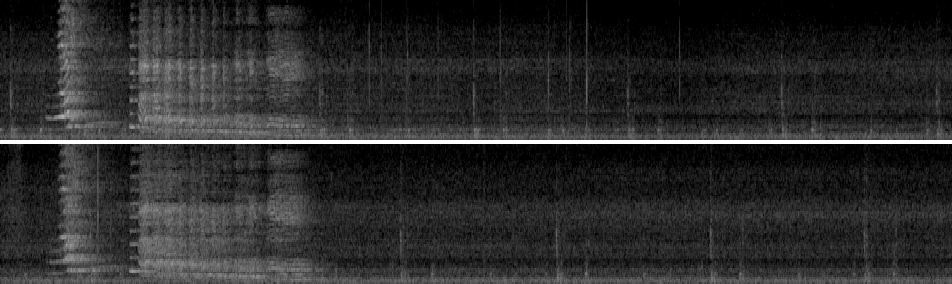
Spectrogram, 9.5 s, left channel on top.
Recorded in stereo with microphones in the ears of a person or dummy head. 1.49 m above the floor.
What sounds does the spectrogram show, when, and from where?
0.5 s laughter: 50° left (ahead or behind), 1.1 m; by 3.1 s 5° left (ahead or behind), 4 m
